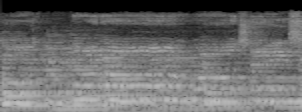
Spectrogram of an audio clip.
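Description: A boy singing a song into a microphone over instrumental accompaniment, holding long, sustained notes.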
